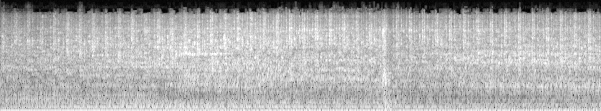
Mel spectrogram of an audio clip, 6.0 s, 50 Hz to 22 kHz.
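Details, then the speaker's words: 1967 Pontiac Tempest station wagon on a makeshift fuel tank with an electric pump, carburetor idle just adjusted; loud raw deep rumble and harsh open bark at steady idle because the exhaust is essentially non-existent. "exhaust is pretty much non-existent"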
